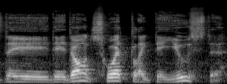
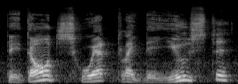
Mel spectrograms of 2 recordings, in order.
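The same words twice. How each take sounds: First: Said in the usual way. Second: Sigh, then repeat it back with a questioning rise; can't believe he said that; incredulous echo. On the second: Real, not acted. Echoing the clerk's excuse back in disbelief, rising at the end.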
